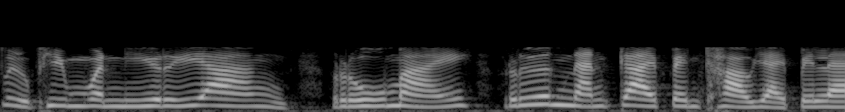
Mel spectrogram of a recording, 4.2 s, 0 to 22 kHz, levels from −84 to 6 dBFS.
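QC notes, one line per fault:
No faults found on this speech recording.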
